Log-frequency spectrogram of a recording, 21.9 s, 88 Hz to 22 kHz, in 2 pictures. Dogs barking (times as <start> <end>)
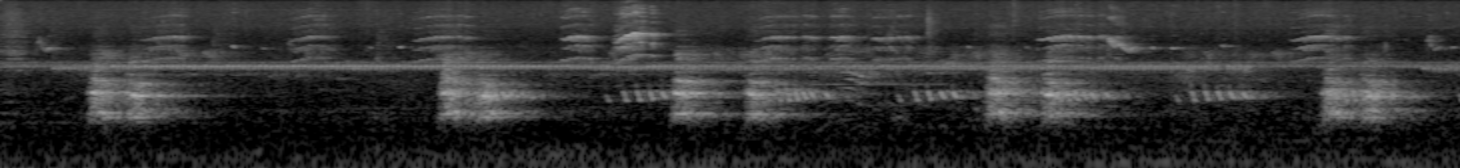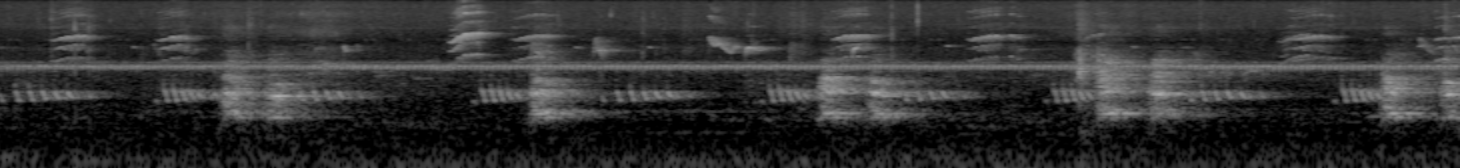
0.6 1.5, 3.3 4.1, 4.9 6.2, 7.4 8.4, 9.9 11.6, 12.2 13.6, 14.6 15.9, 16.7 18.2, 18.8 21.9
